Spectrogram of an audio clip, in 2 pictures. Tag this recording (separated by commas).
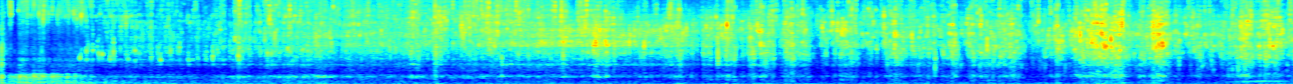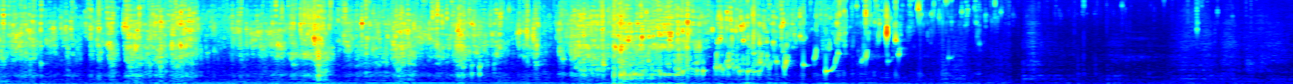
Water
